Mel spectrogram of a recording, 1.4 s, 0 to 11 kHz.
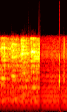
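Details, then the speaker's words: Early-1940s battery-operated Truetone radio with spring-driven 78 rpm wind-up phonograph after tone-arm repair: record plays thin and tinny with little bass over a hum; suspected cause is a resistor paralleled across the cartridge, originally a 3-volt crystal cartridge. "Well, as you can hear, it's playing, but it's a little bit tinny sounding,"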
